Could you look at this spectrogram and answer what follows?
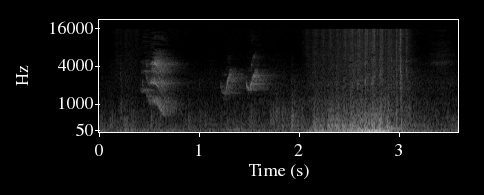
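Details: Captive Barraband parakeet, a one-year-old male, chattering alone before a mirror; three short downward-sweeping chirps, the last two close together, followed by a burst of rattling, fluttering noise.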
